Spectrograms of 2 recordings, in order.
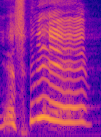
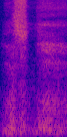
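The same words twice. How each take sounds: First: The name is called out loudly. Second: The name is called quietly.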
